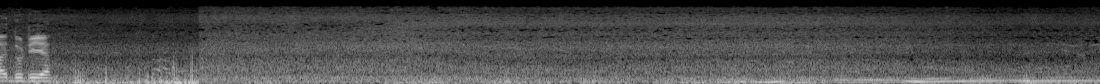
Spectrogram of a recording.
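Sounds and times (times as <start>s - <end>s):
breaking surf: 0.0s - 11.0s
wind buffeting microphone: 0.0s - 11.0s
jet ski engine revving: 4.8s - 11.0s.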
